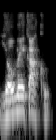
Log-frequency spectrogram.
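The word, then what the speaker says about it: 陽明学: I think even today, as in Japan they call it the Yomegaku. Okay, so because they just pronounce the Yangming in Japanese pronunciation called Yome.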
